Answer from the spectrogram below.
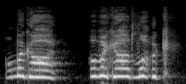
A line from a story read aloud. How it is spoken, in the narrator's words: remember you screaming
